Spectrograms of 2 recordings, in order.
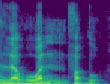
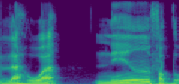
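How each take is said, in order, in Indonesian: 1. Kedua kata tersambung tanpa tambahan 'nin'. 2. Suku kata 'nin' penyambung menghubungkan kedua kata. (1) "tidak kita bisa baca" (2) "Akan tapi kita baca"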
